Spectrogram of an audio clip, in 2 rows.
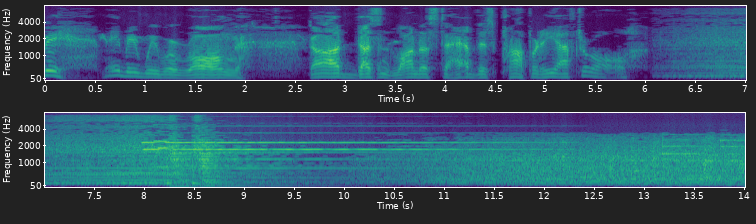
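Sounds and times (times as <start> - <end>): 
speech: 0.0 - 6.4
interurban railway car passing by: 6.1 - 13.9
electric whine: 6.2 - 13.3.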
